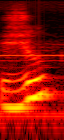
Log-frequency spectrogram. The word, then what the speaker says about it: jouent: No verbo jouer, não. Nós paramos de pronunciar aqui no U.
